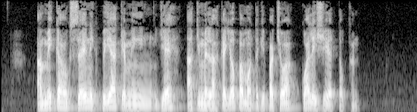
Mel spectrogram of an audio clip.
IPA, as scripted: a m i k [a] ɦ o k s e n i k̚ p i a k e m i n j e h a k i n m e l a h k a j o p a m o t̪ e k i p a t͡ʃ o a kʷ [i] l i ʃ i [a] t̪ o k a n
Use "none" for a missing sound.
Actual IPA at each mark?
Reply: a, a, e

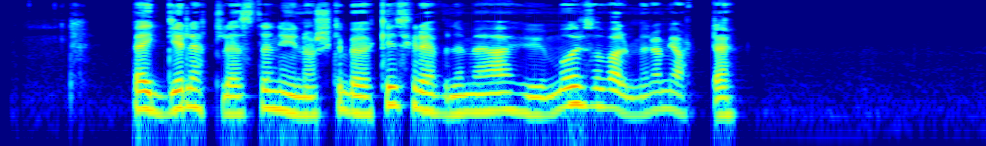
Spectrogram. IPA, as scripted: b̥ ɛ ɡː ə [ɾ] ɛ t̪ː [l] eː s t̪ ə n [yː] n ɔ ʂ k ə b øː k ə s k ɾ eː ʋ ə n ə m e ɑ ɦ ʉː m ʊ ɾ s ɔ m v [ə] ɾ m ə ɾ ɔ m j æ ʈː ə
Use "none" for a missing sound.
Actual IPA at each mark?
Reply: l, l, yː, ɑ

